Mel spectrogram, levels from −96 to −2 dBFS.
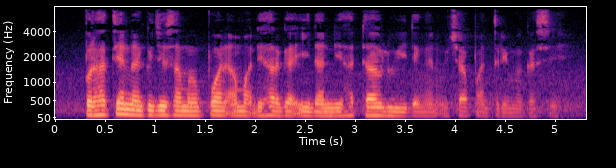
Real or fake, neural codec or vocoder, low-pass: real; none; 7.2 kHz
